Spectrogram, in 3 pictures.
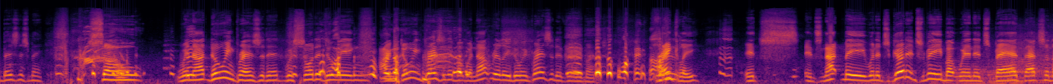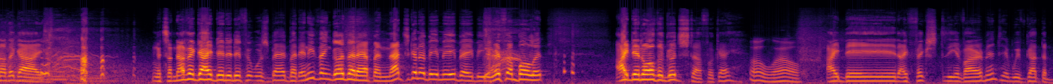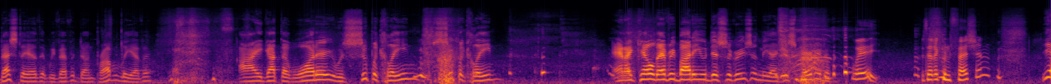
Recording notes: Outside of Spirit Halloween. Recorded on N San Fernando Blvd in Burbank, California.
